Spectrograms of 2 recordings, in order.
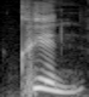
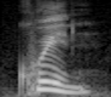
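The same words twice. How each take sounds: First: The k goes straight into the vowel. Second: A short, quick 'oo' sound follows the k. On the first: The speaker calls it wrong. "queen 아니고 queen" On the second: The speaker calls it right. "쿠인인데 쿠를 짧게 빨리 하죠"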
